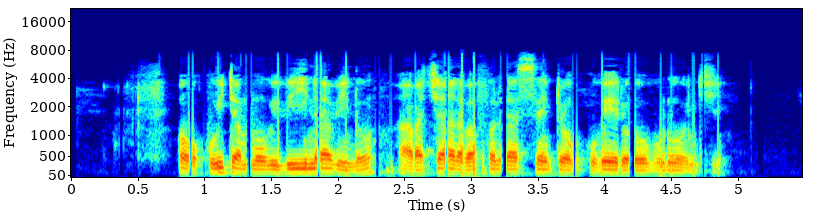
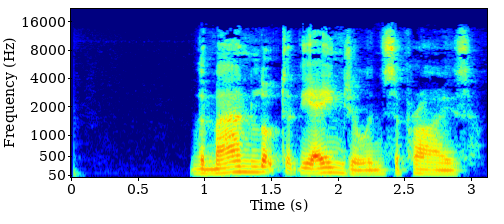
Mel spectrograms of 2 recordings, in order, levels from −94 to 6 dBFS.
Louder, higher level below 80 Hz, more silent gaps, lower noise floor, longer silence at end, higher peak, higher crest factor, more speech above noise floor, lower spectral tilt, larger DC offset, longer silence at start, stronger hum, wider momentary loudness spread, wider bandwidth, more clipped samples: first, -17 LUFS vs -20 LUFS; first, -46 dBFS vs -54 dBFS; neither; second, -47 dBFS vs -75 dBFS; first, 0.6 s vs 0.1 s; about the same, -2 dBFS vs -2 dBFS; about the same, 16 dB vs 20 dB; second, 31 dB vs 55 dB; first, -6.5 dB/octave vs -4.5 dB/octave; neither; second, 0.6 s vs 0.9 s; neither; about the same, 6 LU vs 7 LU; second, 7.6 kHz vs 15.5 kHz; neither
